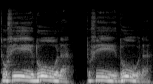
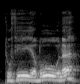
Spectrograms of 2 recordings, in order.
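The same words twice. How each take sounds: First: Tufiduna with a plain dal instead of dad; wrong dal. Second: Tufiduna with a heavy dad; correct dad. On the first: Teacher showing the students the mistake. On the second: Quran teacher showing the correct form. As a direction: say tufiduna with the full dad sound. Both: Shown as a demonstration. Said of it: "they change the dad into a dal".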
